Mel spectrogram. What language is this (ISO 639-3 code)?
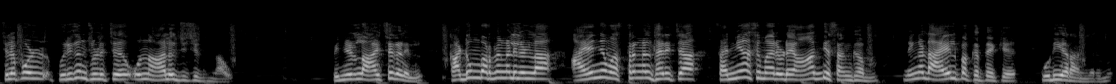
mal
